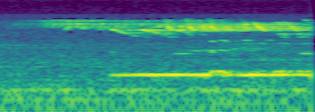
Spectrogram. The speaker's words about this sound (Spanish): Imagina que incluso puedes oír pájaros,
